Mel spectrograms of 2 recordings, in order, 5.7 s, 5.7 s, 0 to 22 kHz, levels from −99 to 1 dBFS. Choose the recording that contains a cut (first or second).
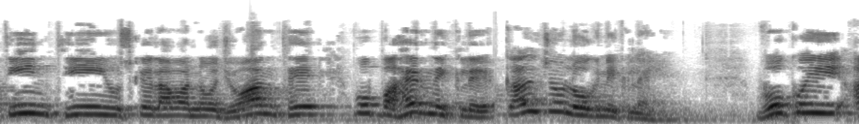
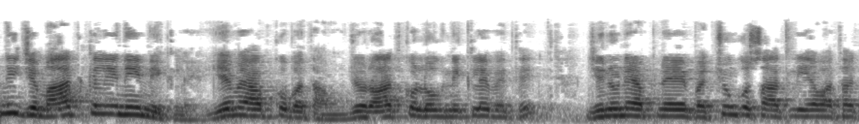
first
